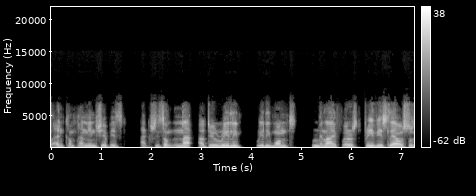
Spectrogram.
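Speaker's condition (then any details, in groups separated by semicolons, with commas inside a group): Cerebral palsy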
